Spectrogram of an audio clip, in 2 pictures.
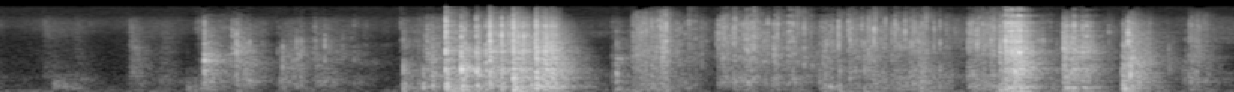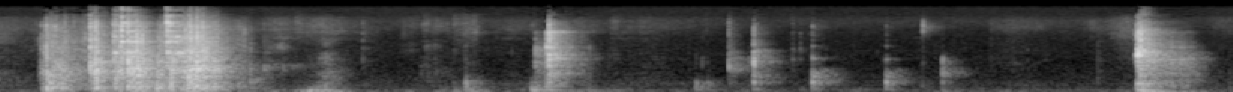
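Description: Plastic parts bags crinkling as they are opened and handled, with metal fork bushings clinking and knocking into a plastic tub. The rustling runs through the first ten seconds, followed by a few scattered clicks and a sharp knock near the end.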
